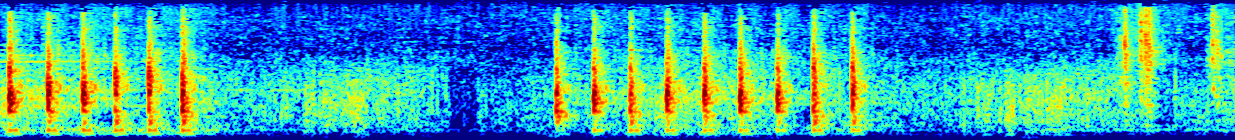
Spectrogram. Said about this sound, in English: Up a flight of stairs, down a hall whose walls are closer against you than they were the night before. Knock on the door.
